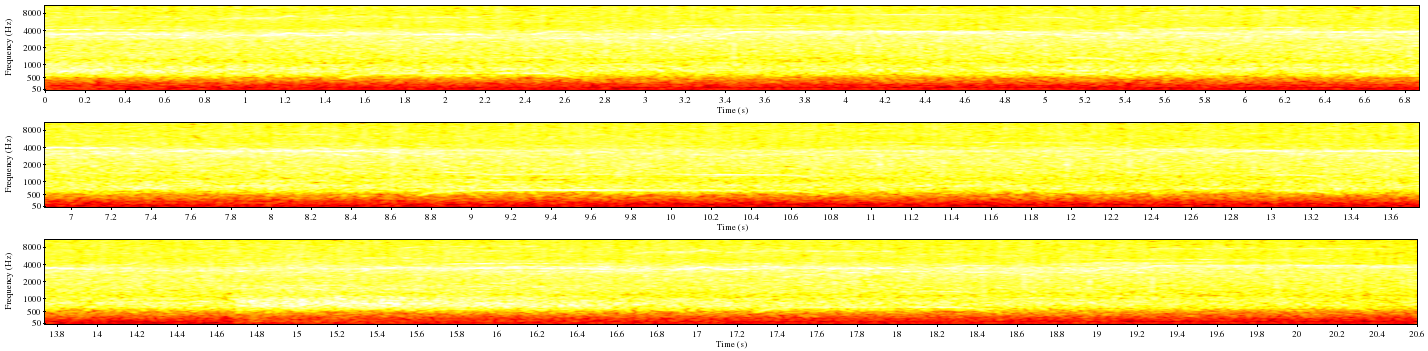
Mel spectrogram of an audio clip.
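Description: A crowd applauding steadily, with a few voices calling out over it. The applause swells briefly about fifteen seconds in.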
